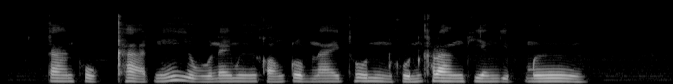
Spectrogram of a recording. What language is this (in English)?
Thai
